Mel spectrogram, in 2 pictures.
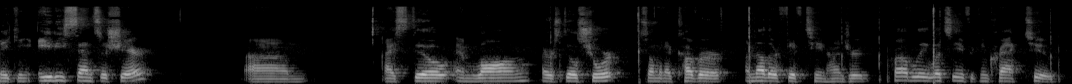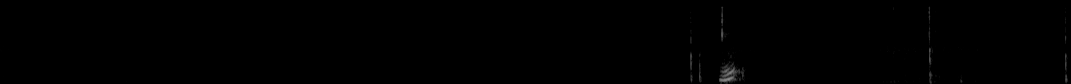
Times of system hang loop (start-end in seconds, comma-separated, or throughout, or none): none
